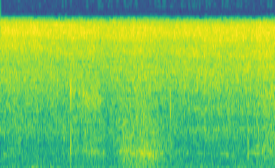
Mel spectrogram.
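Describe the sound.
Meat frying in a pan for tacos gives a steady, even hiss and sizzle that carries on without a break for the whole stretch, with no voices over it.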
